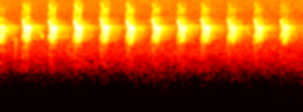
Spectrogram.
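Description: A Water pipit gives a steady run of thin, high chirps, about four a second and evenly spaced; no other sounds intrude.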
